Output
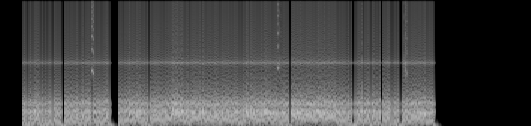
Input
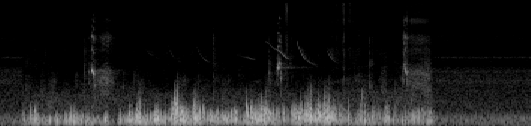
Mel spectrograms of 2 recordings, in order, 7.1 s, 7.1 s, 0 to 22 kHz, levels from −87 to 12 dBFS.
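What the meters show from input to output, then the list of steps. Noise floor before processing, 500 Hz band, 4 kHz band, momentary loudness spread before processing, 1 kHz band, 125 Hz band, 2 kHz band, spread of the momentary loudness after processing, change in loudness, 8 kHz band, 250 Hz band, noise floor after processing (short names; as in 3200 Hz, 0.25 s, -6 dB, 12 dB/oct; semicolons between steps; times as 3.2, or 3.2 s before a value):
-53 dBFS, +13.0 dB, +19.5 dB, 12 LU, +19.5 dB, +2.0 dB, +9.5 dB, 5 LU, +7.5 dB, n/a, +7.0 dB, under -85 dBFS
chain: Schmitt trigger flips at -38 dBFS; high shelf 5100 Hz +8.5 dB; small resonant body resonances 350/590/3300 Hz, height 17 dB, ringing for 20 ms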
